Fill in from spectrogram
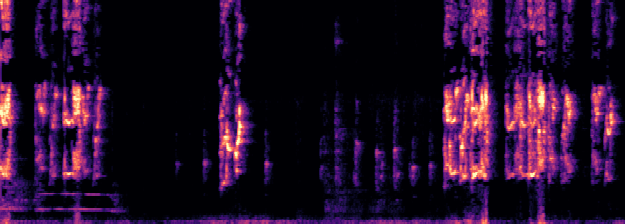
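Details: Lovebird in breeding condition: harsh, buzzy squawking chatter in bursts, opening with a short, clear whistled note, with pauses of silence between the outbursts.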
